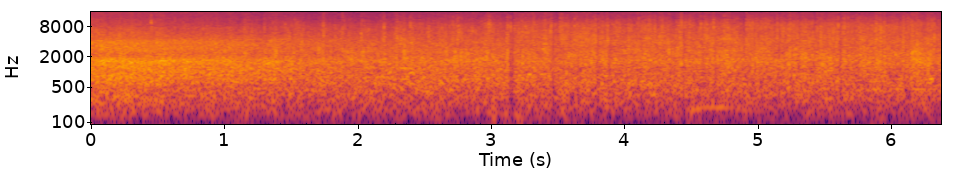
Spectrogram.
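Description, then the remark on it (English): A crowd applauds steadily, a dense wash of clapping hands that holds at an even, fairly loud level for several seconds with no voices over it. “Applauding my disease.”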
